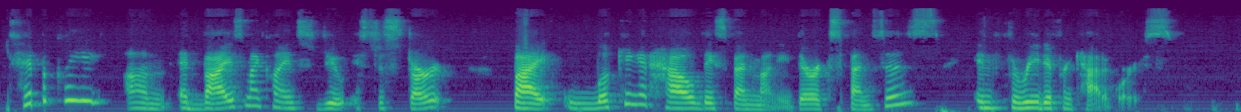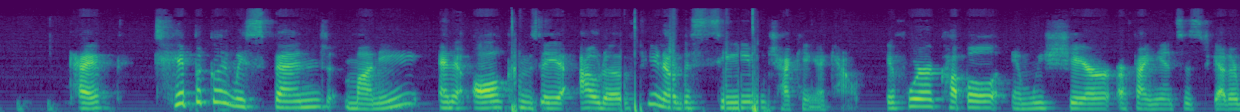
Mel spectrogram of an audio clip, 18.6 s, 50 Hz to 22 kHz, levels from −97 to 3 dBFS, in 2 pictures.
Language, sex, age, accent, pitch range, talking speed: English, female, 30-49, American, 175-250 Hz, 160 wpm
